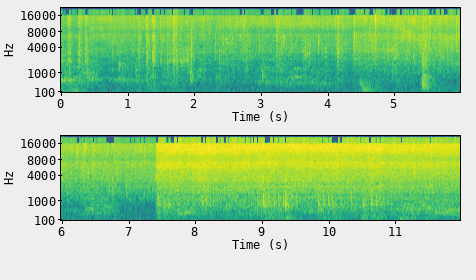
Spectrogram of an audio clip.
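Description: Onions sauté in a pan with crushed garlic, a quiet sizzle with stirring scrapes that jumps to a louder, brighter hiss partway through.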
